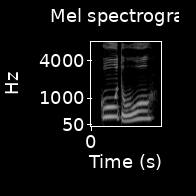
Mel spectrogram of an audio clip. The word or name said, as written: 孤独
